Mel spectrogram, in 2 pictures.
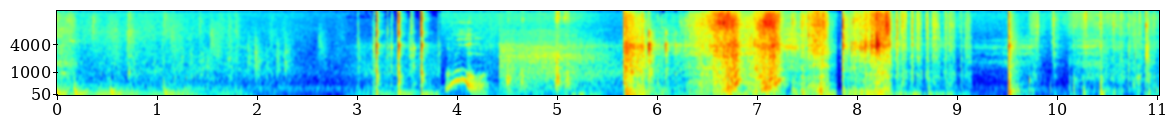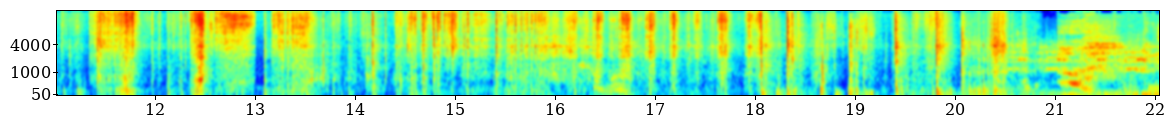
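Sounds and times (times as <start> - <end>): cardboard scraping and rustling: 6.2 - 9.1
knife slicing packing tape: 6.3 - 9.1, 11.3 - 18.6
tape peeled and torn: 6.6 - 9.1, 10.8 - 18.8.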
